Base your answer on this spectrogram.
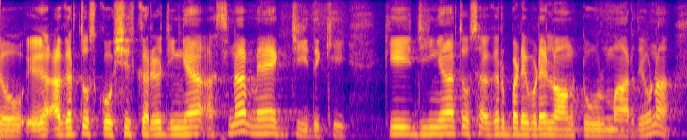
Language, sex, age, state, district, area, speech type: Dogri, male, 30-45, Jammu and Kashmir, Reasi, urban, spontaneous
